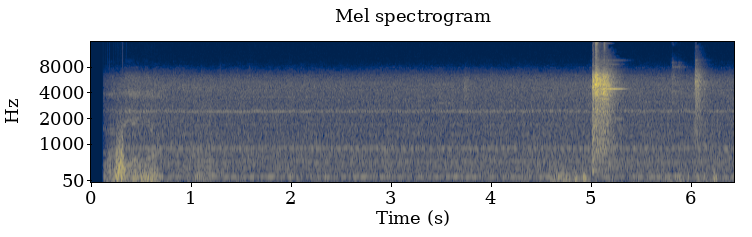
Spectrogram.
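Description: Hand tool and loose screws clinking and scraping on a steel panel, with one sharp metallic clatter about five seconds in, over a steady electrical hum. A short low thump opens the clip.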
